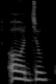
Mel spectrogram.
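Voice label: "ògiu", Sardinian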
